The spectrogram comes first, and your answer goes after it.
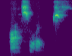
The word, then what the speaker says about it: Auschwitz: But today is the 80th anniversary of Auschwitz.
